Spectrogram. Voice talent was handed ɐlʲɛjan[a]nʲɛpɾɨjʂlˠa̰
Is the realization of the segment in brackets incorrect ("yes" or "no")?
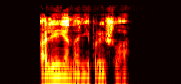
no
